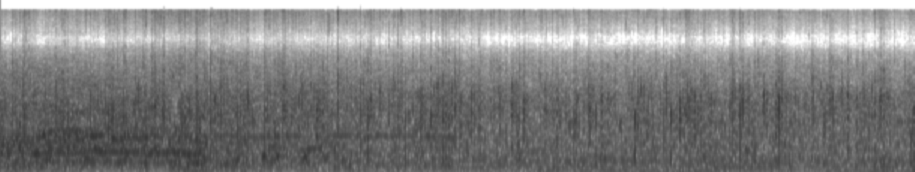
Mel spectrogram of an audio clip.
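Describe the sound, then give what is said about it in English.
A crowd bursts into steady applause, dense clapping that lasts for several seconds, with a few shouts and cheers mixed in near the start before it slowly thins out. “First of all, y'all need to give me a round of applause right now.”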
